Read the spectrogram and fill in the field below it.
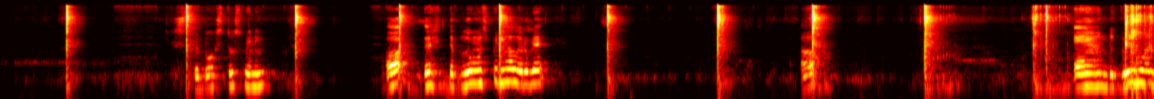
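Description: Plastic spinners clack and tap on a hard tabletop.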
